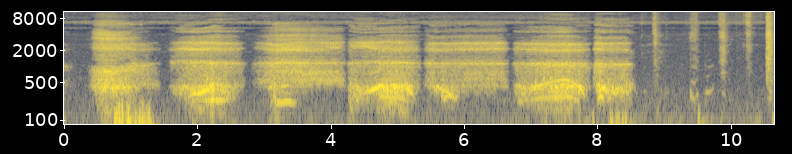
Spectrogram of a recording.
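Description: A voice imitating heavy breathing, with about seven long, loud, rasping breaths in a slow, steady rhythm, close to the mic and alone, followed by a few sharp clicks.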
